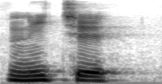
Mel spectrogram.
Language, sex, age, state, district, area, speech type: Gujarati, male, 18-30, Gujarat, Surat, rural, read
